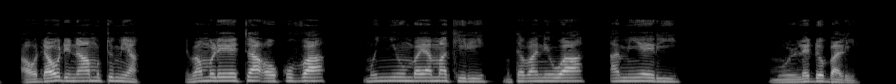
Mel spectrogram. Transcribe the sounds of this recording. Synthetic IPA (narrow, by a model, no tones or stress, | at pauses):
a̰wo̞daudinaːmutumja | niβamule̞ːtao̞kuva | muɲːuːmbajamakiɾimutaβaniwaː | mie̞ɾi | mulːe̞do̞balḭ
